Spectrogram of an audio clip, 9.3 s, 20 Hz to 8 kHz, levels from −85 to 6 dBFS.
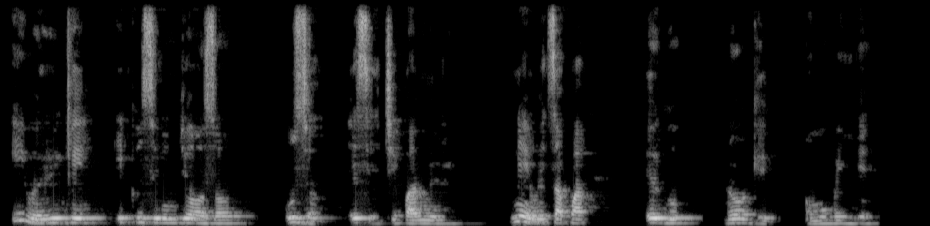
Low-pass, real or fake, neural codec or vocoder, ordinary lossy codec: none; real; none; none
